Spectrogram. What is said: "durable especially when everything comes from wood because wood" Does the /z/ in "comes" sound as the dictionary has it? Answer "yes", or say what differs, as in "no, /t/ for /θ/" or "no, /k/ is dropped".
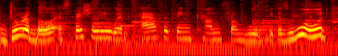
no, /z/ is dropped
